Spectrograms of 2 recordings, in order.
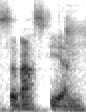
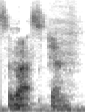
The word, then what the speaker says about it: Sebastian: In the UK, we give it four syllables, Sebastian. But there, I think you only give it three, right? It's Sebastian.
